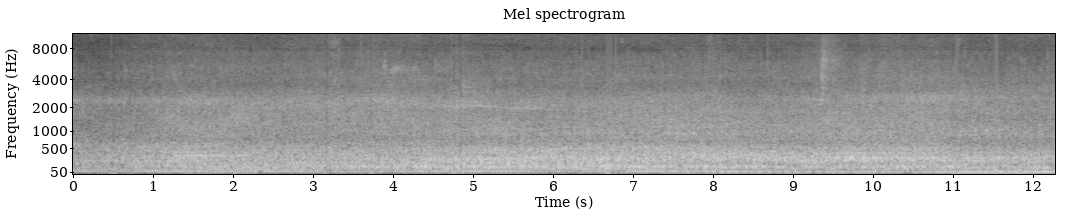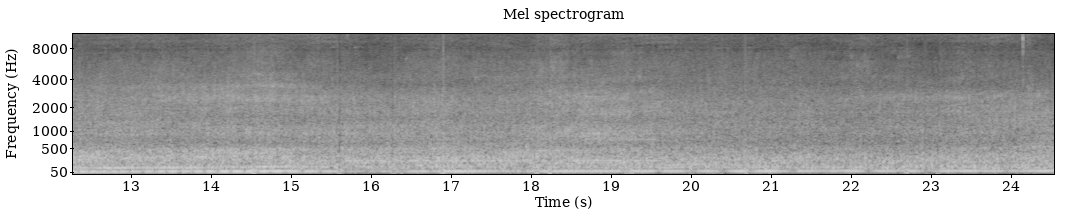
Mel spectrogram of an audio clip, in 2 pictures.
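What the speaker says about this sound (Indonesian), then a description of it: "menunggu bus-bus yang datang dan truk melintas di depan terminal Palembang" Heavy vehicles such as buses and trucks roll past in front of Palembang bus terminal, a continuous loud low rumble of engines and tyres that swells and fades slightly as traffic passes, with no voices over it.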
